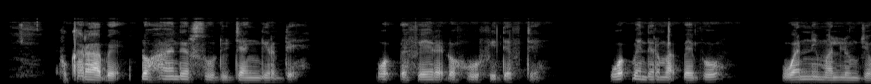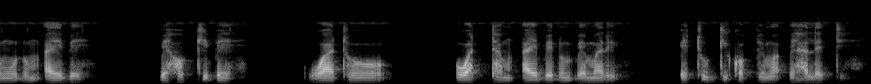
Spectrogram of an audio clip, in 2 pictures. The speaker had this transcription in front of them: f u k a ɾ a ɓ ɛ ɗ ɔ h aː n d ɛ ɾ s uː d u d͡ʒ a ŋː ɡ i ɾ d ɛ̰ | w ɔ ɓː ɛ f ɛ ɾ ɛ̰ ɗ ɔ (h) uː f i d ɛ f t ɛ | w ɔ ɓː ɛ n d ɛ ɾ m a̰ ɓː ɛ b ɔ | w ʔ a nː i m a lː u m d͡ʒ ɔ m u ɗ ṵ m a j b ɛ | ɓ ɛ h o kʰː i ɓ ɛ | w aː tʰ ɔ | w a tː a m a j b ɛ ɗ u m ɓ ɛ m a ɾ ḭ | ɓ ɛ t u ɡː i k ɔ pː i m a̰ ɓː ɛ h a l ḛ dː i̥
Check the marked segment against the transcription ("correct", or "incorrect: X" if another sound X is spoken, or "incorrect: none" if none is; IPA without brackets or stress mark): correct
